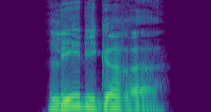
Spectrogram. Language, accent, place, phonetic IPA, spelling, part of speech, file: German, Germany, Berlin, [ˈleːdɪɡəʁə], ledigere, adjective, De-ledigere.ogg
- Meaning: inflection of ledig: 1. strong/mixed nominative/accusative feminine singular comparative degree 2. strong nominative/accusative plural comparative degree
